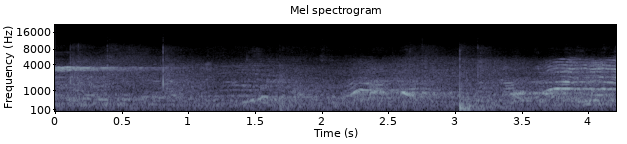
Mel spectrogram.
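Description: A volleyball thumping twice in a gym: a light hit about a second in and a heavier one about three seconds in, amid shouts from players and spectators.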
